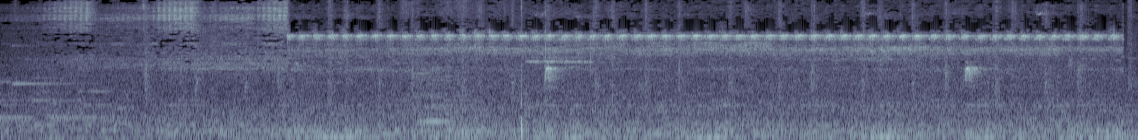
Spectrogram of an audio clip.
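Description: Crickets chirping in a steady, fast-pulsing high trill, starting about two seconds in, from a nature video's soundtrack played through a projector's built-in speaker.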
